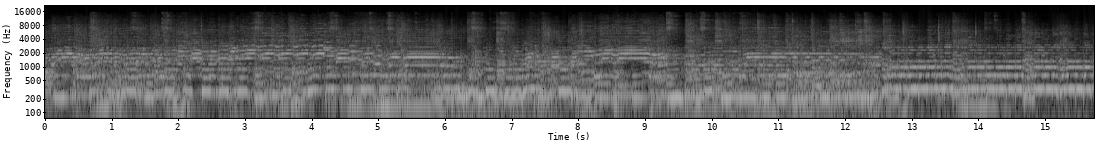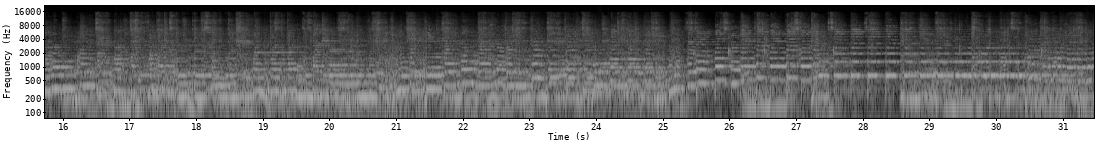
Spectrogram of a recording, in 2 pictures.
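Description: Live blues band playing: harmonica near the start, with acoustic and electric guitars.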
